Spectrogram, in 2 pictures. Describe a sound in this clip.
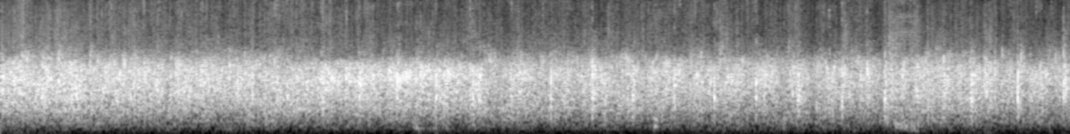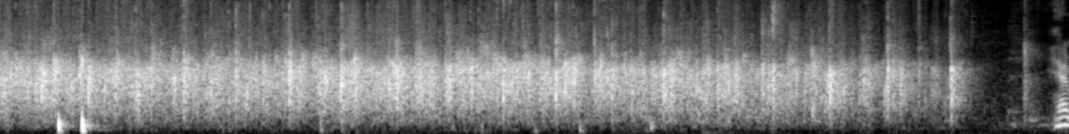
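An audience applauds in a large hall, then the clapping stops.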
